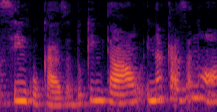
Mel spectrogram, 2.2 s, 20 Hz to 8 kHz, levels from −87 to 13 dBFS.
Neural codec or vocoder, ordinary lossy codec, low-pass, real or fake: none; none; none; real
